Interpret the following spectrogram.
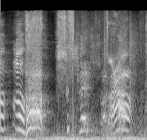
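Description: A person shouting the same short word again and again, chant-like, about four short calls in two seconds, with a steady low music bed underneath.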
